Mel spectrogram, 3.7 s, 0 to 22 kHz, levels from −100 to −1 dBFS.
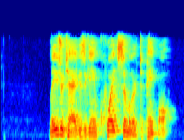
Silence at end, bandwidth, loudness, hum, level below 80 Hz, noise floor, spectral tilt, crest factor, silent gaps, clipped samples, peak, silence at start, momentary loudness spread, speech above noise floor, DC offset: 0.3 s; 8.4 kHz; -17 LUFS; none; -56 dBFS; -74 dBFS; -3.5 dB/octave; 18 dB; none; under 0.1%; -2 dBFS; 1 s; 8 LU; 57 dB; under 0.1%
